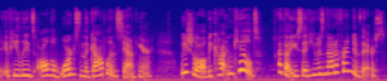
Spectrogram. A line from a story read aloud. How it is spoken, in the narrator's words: he cried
